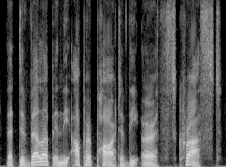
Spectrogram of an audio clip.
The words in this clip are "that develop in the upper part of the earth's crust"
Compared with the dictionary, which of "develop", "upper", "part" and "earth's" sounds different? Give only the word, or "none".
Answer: none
